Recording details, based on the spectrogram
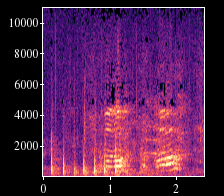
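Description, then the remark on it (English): A quick, even series of about six fairly loud knocks on the door of a room at the end of a corridor, followed right away by someone starting to speak. “Well, knock.”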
